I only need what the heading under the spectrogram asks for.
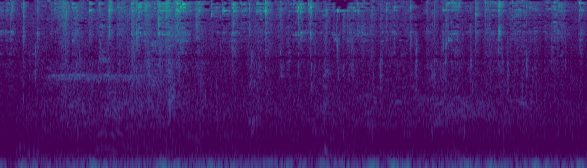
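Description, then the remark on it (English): Outdoor dog park ambience at a park covered in wood chips: a steady low rumble with scattered clinks, jingling tags and light scuffing footfalls, plus faint indistinct voices mixed into the background hiss. “Here are some wonderful park sounds for you guys while I read an excerpt of my observation notes.”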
